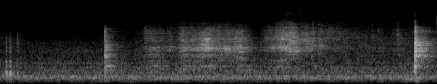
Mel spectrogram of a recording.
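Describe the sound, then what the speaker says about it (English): Knife strokes through cheddar cheese curd give soft, close rubbing and scraping swishes, with a few sharper clicks from the blade between the quiet slicing passes. "If you want a drier cheddar that you can age for longer, make smaller slices through your cheese."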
